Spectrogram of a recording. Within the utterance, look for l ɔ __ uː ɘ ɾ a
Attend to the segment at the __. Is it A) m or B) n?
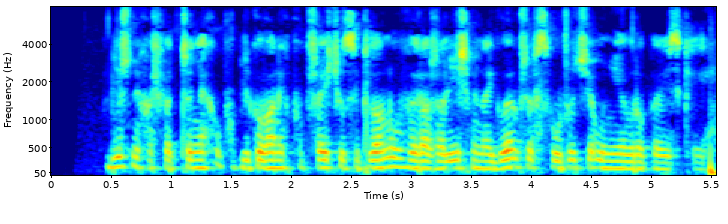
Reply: B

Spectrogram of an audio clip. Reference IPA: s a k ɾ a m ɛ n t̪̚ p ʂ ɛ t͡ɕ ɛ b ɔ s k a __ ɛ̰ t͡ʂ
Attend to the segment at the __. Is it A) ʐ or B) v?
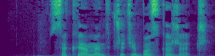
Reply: A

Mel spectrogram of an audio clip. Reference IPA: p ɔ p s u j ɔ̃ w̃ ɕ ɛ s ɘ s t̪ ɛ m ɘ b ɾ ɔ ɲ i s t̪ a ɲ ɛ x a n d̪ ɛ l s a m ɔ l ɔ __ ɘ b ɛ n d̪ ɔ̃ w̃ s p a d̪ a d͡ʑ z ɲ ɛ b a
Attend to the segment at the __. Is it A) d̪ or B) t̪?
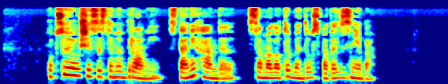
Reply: B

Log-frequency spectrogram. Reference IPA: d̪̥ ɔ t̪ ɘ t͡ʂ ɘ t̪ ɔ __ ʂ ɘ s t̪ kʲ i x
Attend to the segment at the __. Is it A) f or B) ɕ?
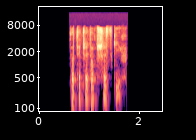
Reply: A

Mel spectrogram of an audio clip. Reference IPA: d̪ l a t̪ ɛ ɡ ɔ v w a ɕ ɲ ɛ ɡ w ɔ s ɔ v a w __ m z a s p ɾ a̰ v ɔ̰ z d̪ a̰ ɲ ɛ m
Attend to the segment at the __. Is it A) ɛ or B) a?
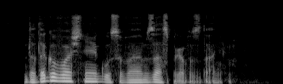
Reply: A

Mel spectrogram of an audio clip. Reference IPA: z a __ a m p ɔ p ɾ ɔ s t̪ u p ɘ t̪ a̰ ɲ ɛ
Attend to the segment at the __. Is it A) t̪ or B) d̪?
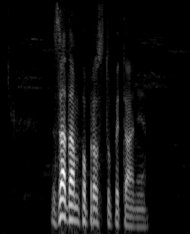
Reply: B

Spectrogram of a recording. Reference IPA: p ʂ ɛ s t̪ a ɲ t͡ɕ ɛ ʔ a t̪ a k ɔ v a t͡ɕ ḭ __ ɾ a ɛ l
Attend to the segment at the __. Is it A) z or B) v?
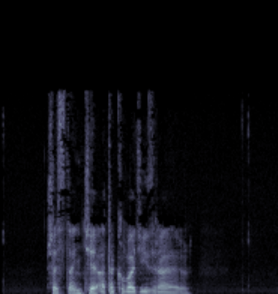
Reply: A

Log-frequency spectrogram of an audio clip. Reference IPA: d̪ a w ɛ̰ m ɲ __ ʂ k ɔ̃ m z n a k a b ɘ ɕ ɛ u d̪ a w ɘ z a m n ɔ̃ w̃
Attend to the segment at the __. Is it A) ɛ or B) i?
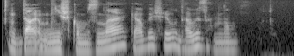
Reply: B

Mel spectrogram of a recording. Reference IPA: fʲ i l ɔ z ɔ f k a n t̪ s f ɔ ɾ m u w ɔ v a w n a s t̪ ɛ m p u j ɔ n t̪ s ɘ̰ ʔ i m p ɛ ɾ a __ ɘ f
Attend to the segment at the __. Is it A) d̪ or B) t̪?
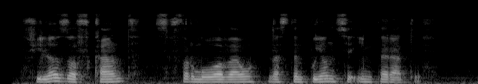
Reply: B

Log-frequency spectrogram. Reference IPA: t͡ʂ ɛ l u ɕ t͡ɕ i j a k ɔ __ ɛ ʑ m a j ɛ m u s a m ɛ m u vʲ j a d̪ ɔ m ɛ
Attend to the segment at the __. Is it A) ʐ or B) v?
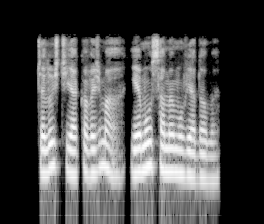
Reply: B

